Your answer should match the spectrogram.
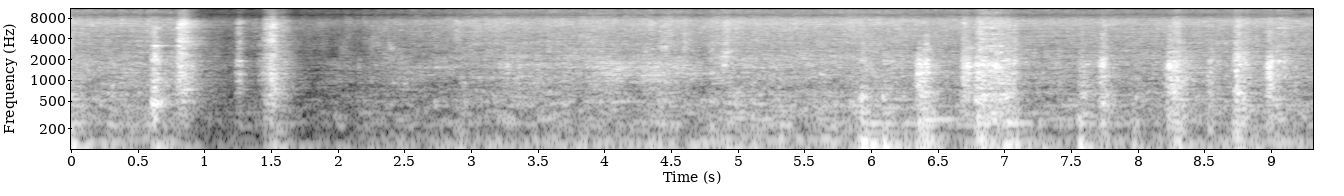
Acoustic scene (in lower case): kitchen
